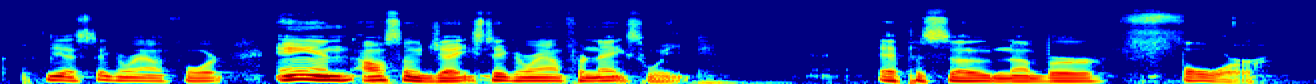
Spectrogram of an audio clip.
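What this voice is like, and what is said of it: Southern American accent. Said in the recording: “Dealing with our southern accent.”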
